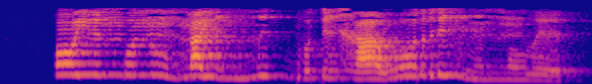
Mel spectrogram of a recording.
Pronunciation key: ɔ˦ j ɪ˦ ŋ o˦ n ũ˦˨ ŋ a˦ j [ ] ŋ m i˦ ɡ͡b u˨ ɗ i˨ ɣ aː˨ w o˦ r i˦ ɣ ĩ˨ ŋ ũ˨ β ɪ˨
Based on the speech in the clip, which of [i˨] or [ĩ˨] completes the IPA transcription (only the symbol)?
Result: i˨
